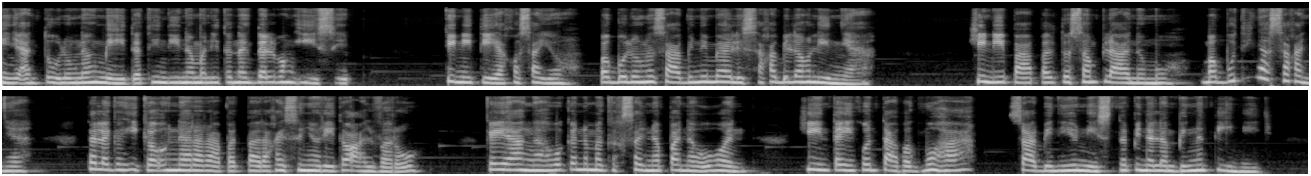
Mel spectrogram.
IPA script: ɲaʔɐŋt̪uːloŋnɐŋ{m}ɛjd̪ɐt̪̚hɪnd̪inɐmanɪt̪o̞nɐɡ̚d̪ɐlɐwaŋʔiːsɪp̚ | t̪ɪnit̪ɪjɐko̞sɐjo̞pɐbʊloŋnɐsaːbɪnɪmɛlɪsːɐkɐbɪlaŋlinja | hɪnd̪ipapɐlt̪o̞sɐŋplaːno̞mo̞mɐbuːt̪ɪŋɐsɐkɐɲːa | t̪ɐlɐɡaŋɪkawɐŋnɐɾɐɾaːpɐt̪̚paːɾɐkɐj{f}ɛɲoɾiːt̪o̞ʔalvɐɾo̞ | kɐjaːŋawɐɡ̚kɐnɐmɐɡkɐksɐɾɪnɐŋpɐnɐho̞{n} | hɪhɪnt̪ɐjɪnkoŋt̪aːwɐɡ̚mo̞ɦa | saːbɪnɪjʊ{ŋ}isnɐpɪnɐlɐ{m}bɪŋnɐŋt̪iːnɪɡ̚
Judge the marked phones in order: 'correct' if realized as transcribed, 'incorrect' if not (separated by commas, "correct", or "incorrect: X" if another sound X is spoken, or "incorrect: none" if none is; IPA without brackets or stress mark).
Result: correct, incorrect: s, correct, incorrect: n, correct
